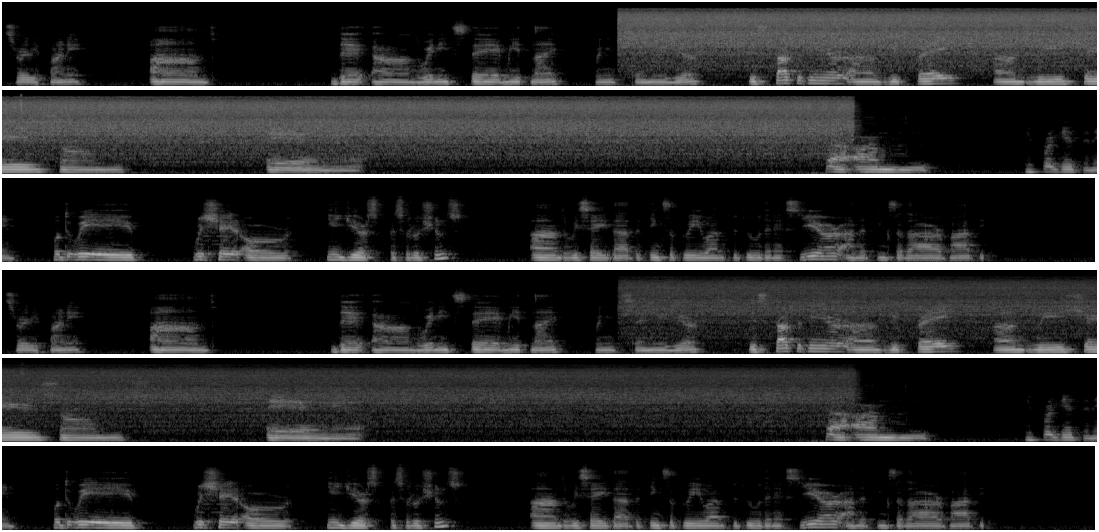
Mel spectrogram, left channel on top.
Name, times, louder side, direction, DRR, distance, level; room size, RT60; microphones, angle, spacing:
voice 1, 0.0-0.8 1.5-2.1 3.3-5.6 5.9-7.0 7.5-9.6 9.9-12.4 13.6-14.6 19.2-20.2 21.2-22.0 22.4-23.3 23.8-24.8 25.1-26.5 27.2-31.7, equal, 5° left, 8 dB, 0.4 m, -33 dB
sound 1, 6.2-19.5, left 10 dB, 50° left, 0.9 m, -32 dB
10.5 x 6.0 x 3.2 m, 0.32 s
head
